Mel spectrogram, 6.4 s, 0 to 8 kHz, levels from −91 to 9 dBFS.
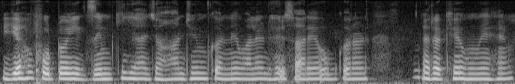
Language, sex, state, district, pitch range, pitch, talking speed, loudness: Hindi, female, Bihar, Vaishali, 185-200 Hz, 190 Hz, 150 wpm, -17 LUFS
